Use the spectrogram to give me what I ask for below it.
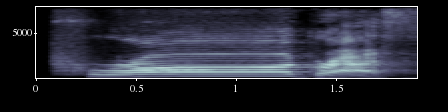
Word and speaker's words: progress: Progress is our noun. Truer vowel on syllable number 1, progress.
